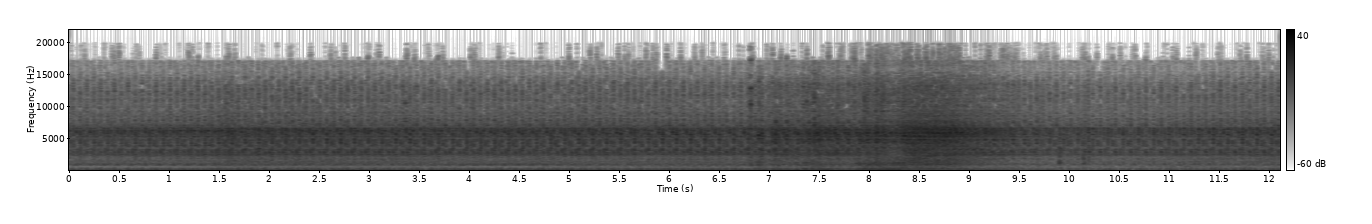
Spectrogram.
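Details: VW Type-3 Fastback air-cooled flat-four, just reinstalled after tightening loose cylinder heads, on a rough idle. A fast, light ticking stays steady with engine speed; the valve clearances are maladjusted and need readjusting.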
